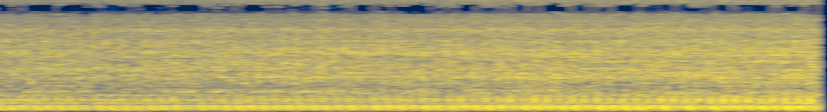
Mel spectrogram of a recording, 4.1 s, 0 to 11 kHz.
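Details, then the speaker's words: Rebuilt 2013 Yamaha YZ450F with a replacement head, through four heat cycles and idling to break in. Steady, even thump at about four beats a second with no knocks or rattles: a healthy idle. "Sounds really good though."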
